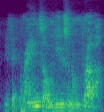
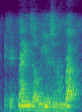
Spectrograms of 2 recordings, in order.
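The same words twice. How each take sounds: First: The sentence is spoken at a slower pace. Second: The sentence is spoken at a faster pace.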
